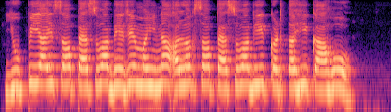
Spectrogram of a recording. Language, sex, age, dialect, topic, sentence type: Magahi, female, 18-24, Southern, banking, question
